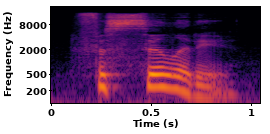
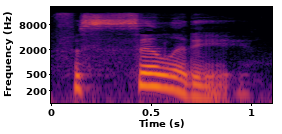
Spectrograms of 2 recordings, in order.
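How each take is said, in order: The two takes are said the same way.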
